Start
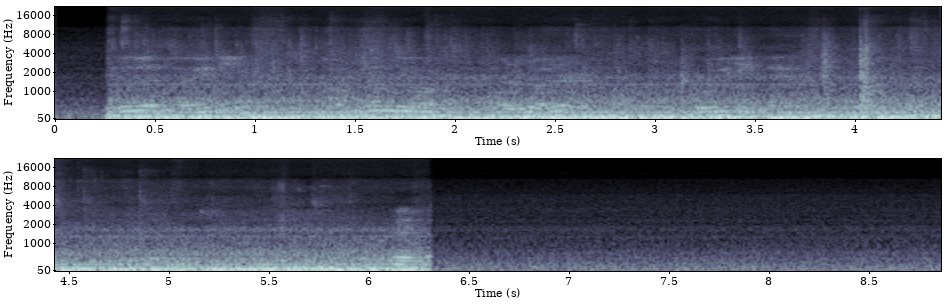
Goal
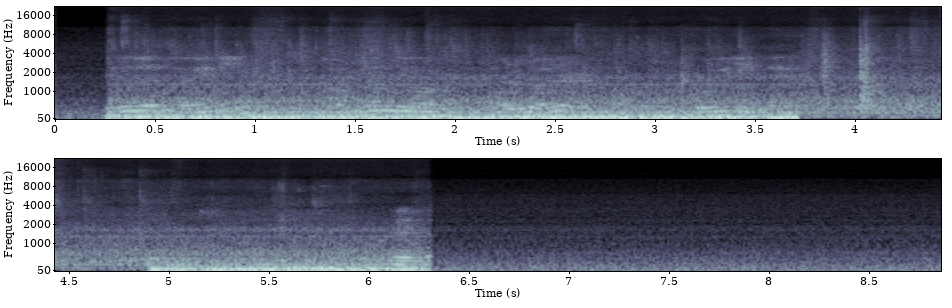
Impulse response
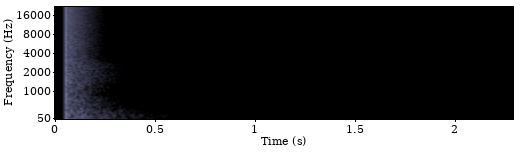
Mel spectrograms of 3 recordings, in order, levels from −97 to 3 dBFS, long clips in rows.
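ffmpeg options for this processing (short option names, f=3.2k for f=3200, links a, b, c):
-filter_complex "[0:a]asettb=1/sr,asplit=3[a][b][c];[a]atrim=end=3.714[d];[b]atrim=start=3.71:end=4.89,asetpts=PTS-STARTPTS,afade=t=in:d=0.004:c=qsin,afade=t=out:st=1.176:d=0.004:c=qsin,highpass=370[e];[c]atrim=start=4.886[f];[d][e]acrossfade=d=0.004:c1=hsin:c2=qsin[g];[g][f]acrossfade=d=0.004:c1=qsin:c2=hsin"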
